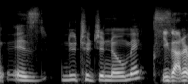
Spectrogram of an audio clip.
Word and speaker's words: nutrigenomics: So another term I've heard, and I hope I don't pronounce this one wrong, is nutrigenomics.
